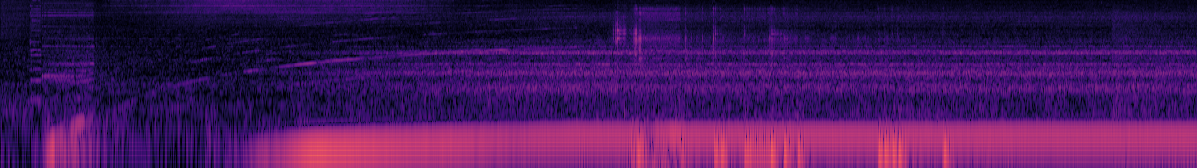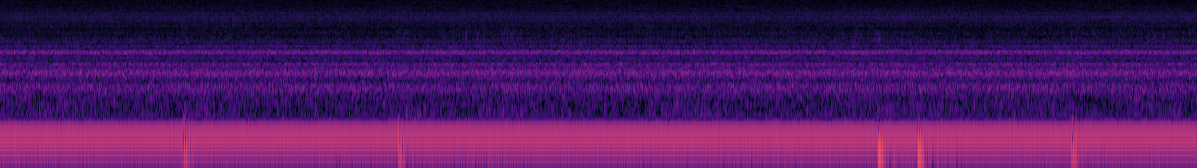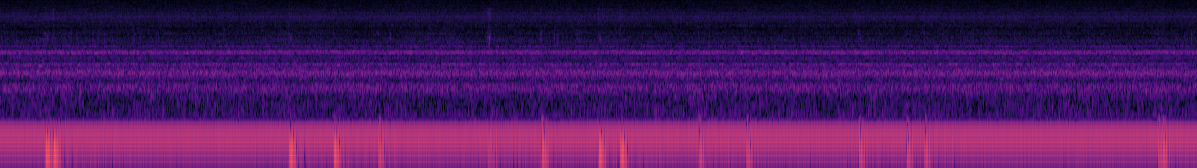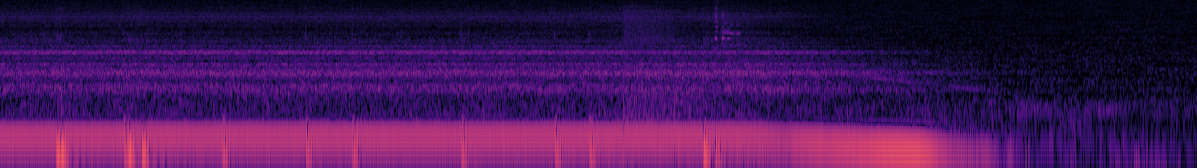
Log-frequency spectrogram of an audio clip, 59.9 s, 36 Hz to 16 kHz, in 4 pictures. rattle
7.6 10.4, 53.7 54.4

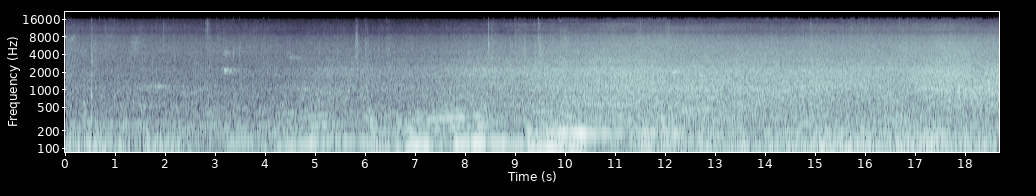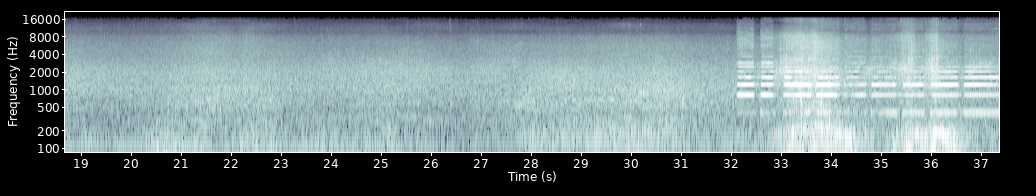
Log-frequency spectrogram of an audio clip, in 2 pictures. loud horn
32.1 37.3

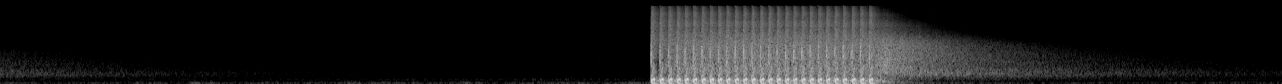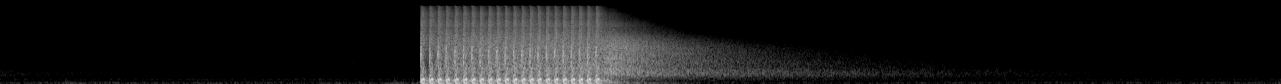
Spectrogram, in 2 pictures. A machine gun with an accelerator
6.5 9.0, 17.0 19.1

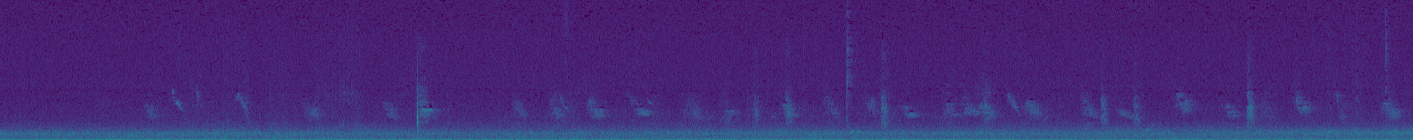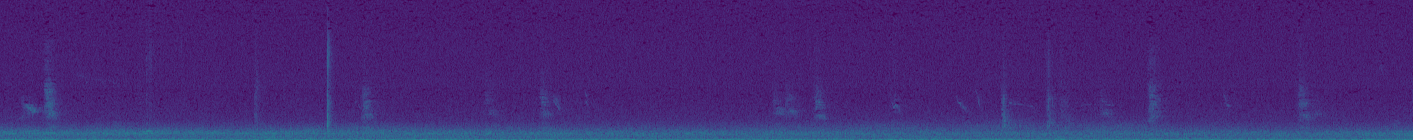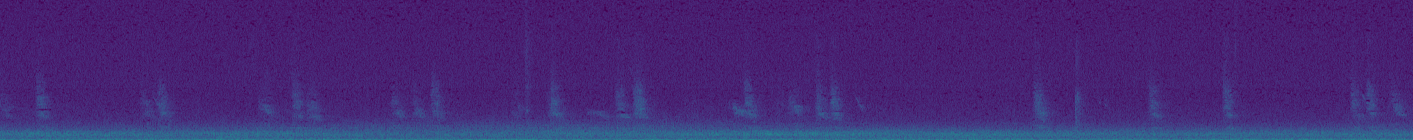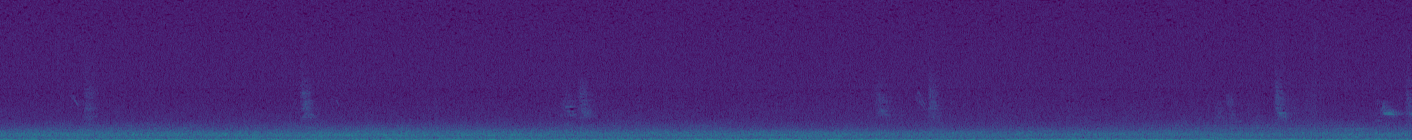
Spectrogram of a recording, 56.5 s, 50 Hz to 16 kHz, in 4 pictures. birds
1.2 14.8, 33.4 37.1, 38.5 41.0, 41.6 43.5, 45.4 45.9, 51.1 51.9, 54.4 56.5

